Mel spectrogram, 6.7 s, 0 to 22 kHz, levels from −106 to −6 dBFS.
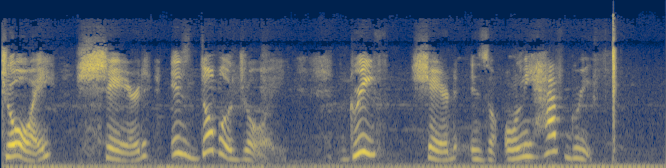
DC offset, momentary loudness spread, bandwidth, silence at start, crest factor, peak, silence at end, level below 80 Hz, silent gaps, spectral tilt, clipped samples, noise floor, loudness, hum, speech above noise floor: under 0.1%; 18 LU; 16 kHz; 0 s; 24 dB; 0 dBFS; 0 s; -42 dBFS; none; -1 dB/octave; under 0.1%; -43 dBFS; -22 LUFS; none; 19 dB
